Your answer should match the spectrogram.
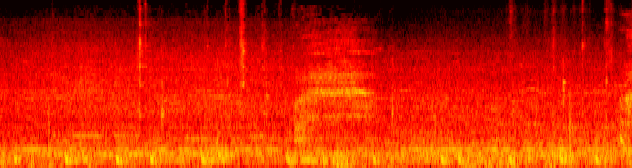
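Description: Scattered light metal clicks as brake pads are handled and fitted into a disc brake caliper, over steady background music. About three seconds in there is a brief, higher-pitched sound lasting under a second.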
